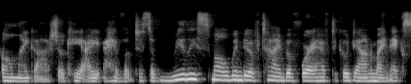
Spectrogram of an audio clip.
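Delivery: ordinary delivery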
